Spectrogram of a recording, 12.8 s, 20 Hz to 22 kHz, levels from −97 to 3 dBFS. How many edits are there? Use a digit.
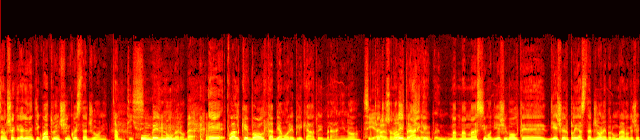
1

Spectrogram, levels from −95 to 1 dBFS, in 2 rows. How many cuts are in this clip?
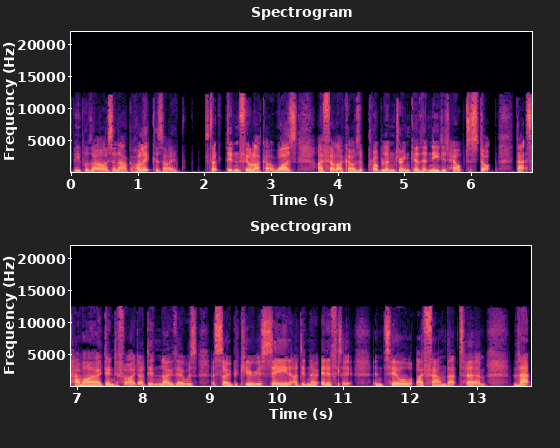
1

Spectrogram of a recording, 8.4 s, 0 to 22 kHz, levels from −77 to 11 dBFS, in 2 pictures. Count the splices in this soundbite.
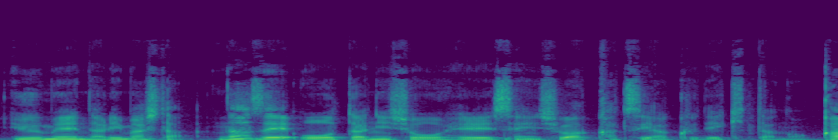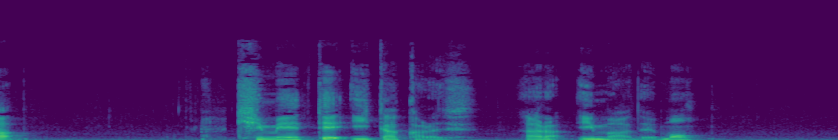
2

